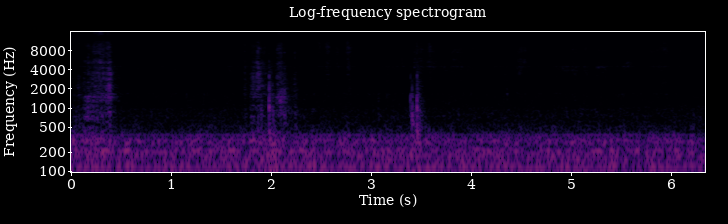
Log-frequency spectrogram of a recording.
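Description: Faint scratchy brushing as capsicum pieces are dipped and rubbed in flour in a bowl, three brief scrapes over low steady room hum.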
